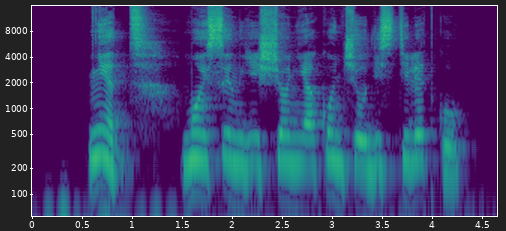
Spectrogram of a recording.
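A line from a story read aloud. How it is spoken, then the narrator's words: Sad reply. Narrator (Russian): ответила она грустно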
